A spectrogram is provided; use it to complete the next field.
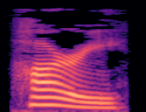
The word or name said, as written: hari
